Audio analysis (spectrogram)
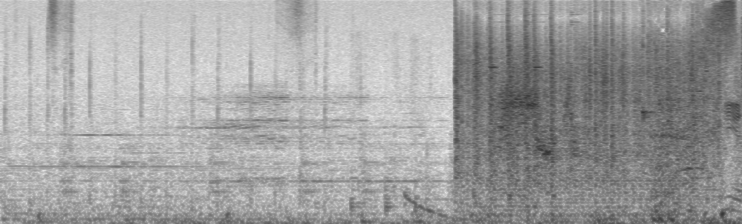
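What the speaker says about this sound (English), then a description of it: "I'm going to blow up the replica soldier with just the submachine gun here" Gunfire from the video game F.E.A.R. as a player takes on a replica soldier with a submachine gun: loud, dense bursts of shots with booming blasts that build into a continuous roar in the second half.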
